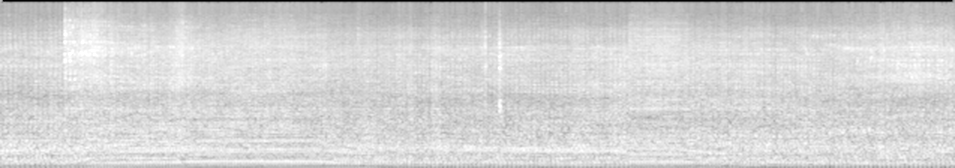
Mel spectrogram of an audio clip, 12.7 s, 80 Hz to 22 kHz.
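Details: 1994 Coast to Coast riding mower with a Briggs & Stratton engine, revived after years abandoned, new spark plug, gas of unknown age, being driven: steady, fast, even single-cylinder run without misses or surging; normal running.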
